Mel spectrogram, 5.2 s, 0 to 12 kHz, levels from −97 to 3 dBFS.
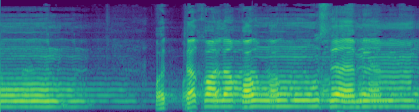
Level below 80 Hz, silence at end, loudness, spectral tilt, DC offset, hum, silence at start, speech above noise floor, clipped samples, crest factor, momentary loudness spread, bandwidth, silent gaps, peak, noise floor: -66 dBFS; 0 s; -16 LUFS; -5 dB/octave; under 0.1%; none; 0 s; 24 dB; under 0.1%; 16 dB; 13 LU; 11 kHz; none; 0 dBFS; -39 dBFS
